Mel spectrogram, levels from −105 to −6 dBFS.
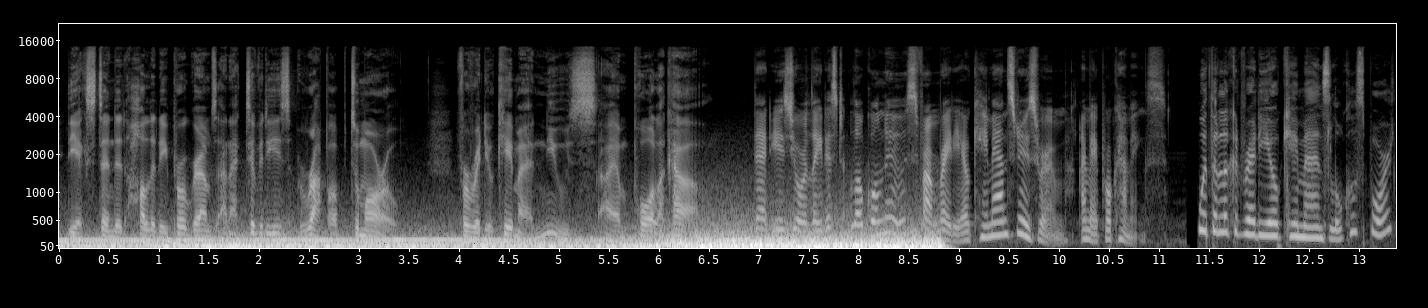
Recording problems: low rumble; loud; until 9 s; 1 dB below the speech

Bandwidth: 14.5 kHz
